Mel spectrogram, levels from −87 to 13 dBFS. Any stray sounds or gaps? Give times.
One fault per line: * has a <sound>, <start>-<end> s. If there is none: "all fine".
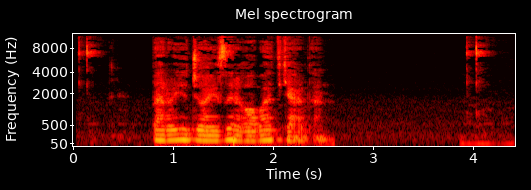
all fine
